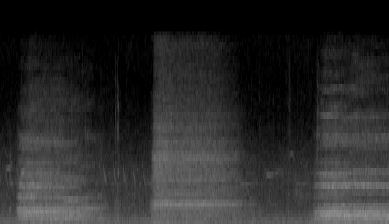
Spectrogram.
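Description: People breathe together as a shared calming exercise: three long, airy breaths, each swelling and then slowly fading, soft and unhurried, with no talking.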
